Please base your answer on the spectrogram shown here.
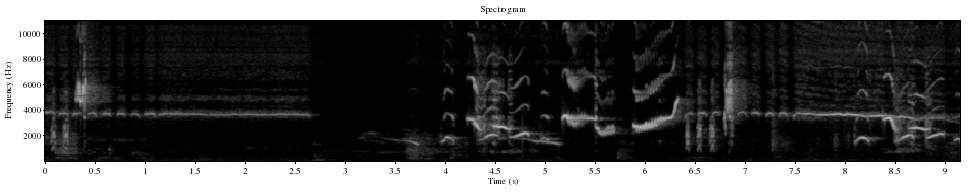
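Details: Captive-bred oriental magpie-robin holding a long steady whistle, falling silent, then breaking into a rich jumble of slurred whistles, rising notes and fast chattering phrases.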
